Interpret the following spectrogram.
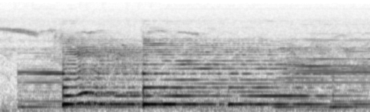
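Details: Plucked sitar music with sustained drone notes and sliding tones; no animal voices heard.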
